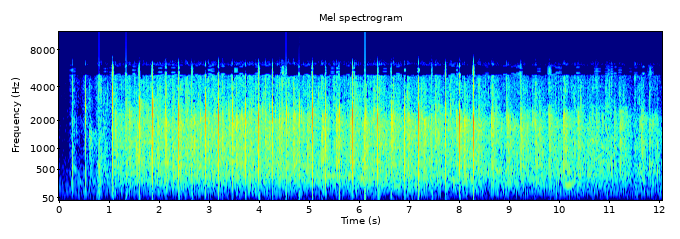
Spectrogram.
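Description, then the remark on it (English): A church audience breaks into sustained applause for the women of the church family, who stand, lasting around twelve seconds, a dense wash of clapping with sharper individual claps standing out, tapering slightly at the end. “And so if you are a woman who is a part of our church family, would you please stand for a round of applause?”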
